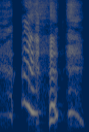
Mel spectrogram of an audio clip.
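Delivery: real laugh; high burst of laughter. Real, not acted. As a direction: giggle fit, high. Laughing at her own blunder.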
